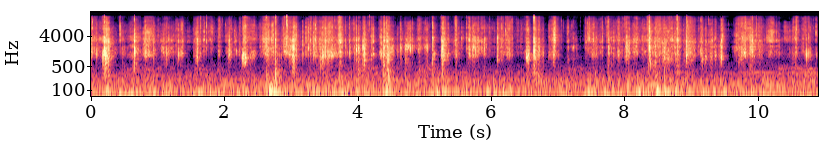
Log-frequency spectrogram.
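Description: A small crumpled aluminium foil ball is squeezed and rubbed with the fingertips, giving a dense, continuous stream of bright, sharp crinkles and crackles. The sound is quiet and close, mostly high and with little low end.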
